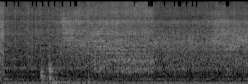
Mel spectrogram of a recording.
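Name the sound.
chicken pieces frying in hot oil in a pan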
